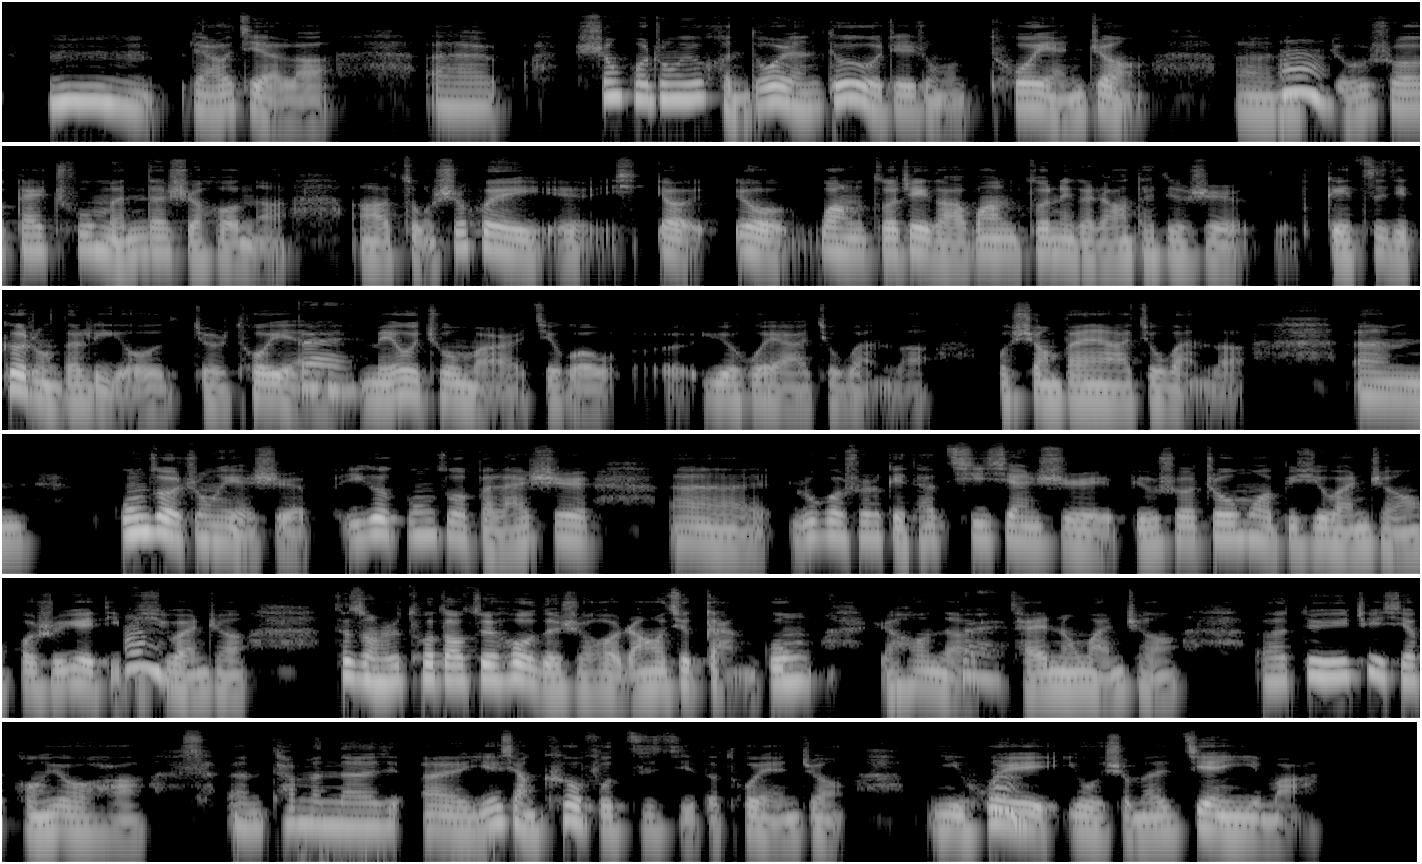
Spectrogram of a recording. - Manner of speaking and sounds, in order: none
- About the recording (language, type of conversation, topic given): Chinese, podcast, 学习时如何克服拖延症？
